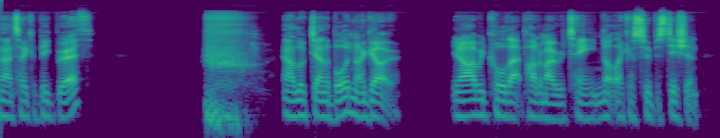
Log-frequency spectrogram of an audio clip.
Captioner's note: breathing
